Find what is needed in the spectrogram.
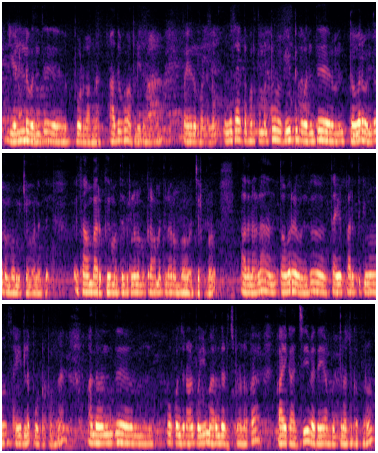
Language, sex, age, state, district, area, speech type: Tamil, female, 45-60, Tamil Nadu, Perambalur, urban, spontaneous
